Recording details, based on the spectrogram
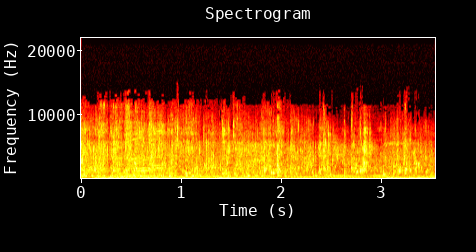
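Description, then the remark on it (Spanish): Water churns and splashes steadily for several seconds as swimmers quickly submerge together on their backs near a dock, a dense bubbling rush, with a low, droning musical tone shifting underneath and no voices. “se revuelve con movimiento rápido, sumergiéndose con sus compañeros en espalda.”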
